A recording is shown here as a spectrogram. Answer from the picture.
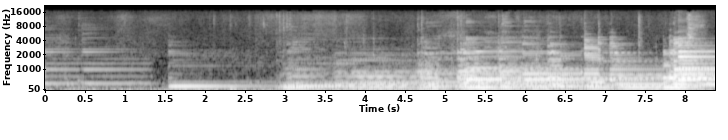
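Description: Acoustic guitar being tuned down to an alternate tuning: single strings plucked and left to ring, a new low note about one and a half seconds in, then several strings sounding together from about five seconds in.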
